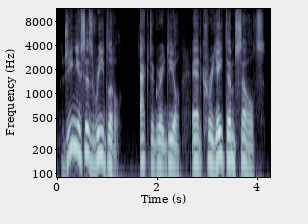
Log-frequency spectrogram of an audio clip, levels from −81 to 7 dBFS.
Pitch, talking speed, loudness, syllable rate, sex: 130 Hz, 140 wpm, -17 LUFS, 4.7 syllables/s, male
